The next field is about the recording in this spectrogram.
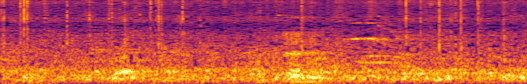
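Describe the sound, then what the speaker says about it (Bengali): Pigeons at a loft coo faintly amid a busy background while someone talks over them at low volume. "আমাদের এখানে একটা ফাটা কবুতর আছে,"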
